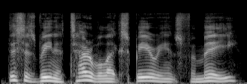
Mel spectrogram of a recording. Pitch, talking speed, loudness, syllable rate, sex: 150 Hz, 195 wpm, -16 LUFS, 5.8 syllables/s, male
